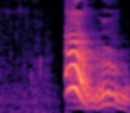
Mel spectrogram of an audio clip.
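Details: Siberian Husky howling in response to a street corn vendor's horn: a single loud, harmonic tone that jumps up and then slides downward with a wavering fall, preceded by a quiet pause.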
